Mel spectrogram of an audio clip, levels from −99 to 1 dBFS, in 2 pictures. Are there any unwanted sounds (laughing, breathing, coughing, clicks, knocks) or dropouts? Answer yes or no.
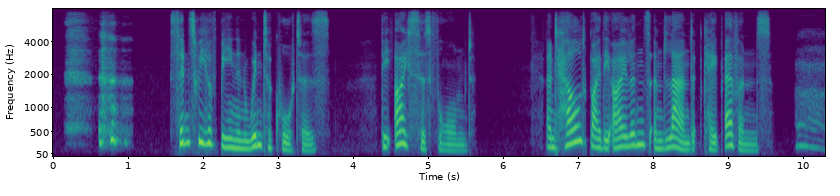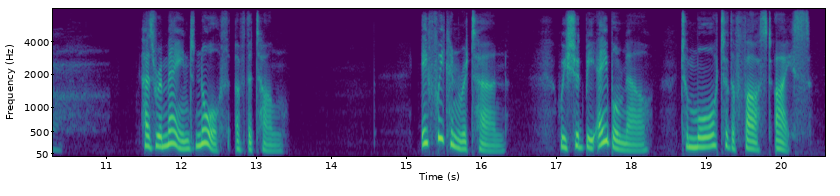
yes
